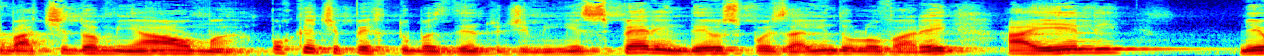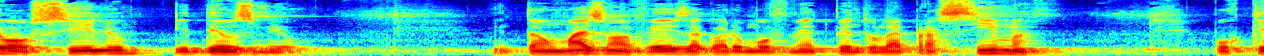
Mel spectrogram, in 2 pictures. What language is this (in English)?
Portuguese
